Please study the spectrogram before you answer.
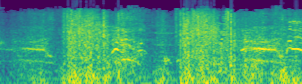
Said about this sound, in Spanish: Los tiros se resolvían más rápido y en las vanguardias de las formaciones herejes, los despachados caían abatidos por nuestras balas empujando hacia atrás a los suyos, obligándoles a revolverse una y otra vez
